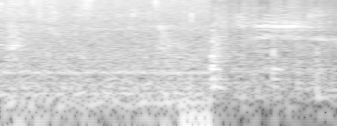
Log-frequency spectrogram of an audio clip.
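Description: Faint wet stirring of a wire whisk through thick waffle batter in a stainless steel bowl, over a faint steady hum that cuts off about one and a half seconds in.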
